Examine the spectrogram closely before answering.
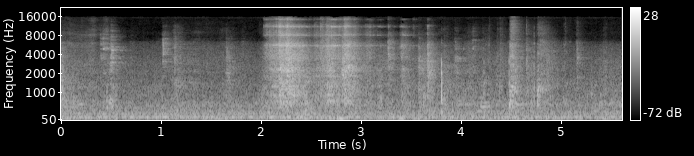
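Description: Close-miked eating: chewing a mouthful of rice, with a spoon clicking and scraping in a metal rice-cooker pot. A louder, noisy stretch of scraping or chewing comes about two seconds in.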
